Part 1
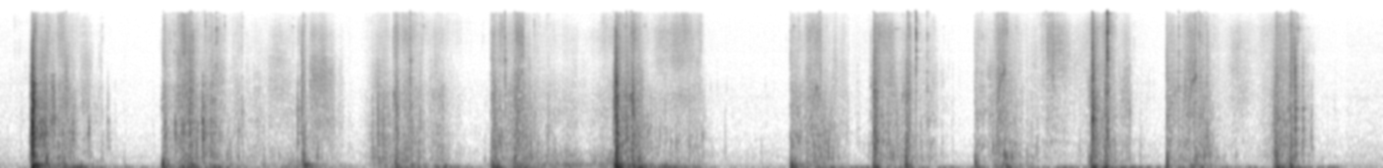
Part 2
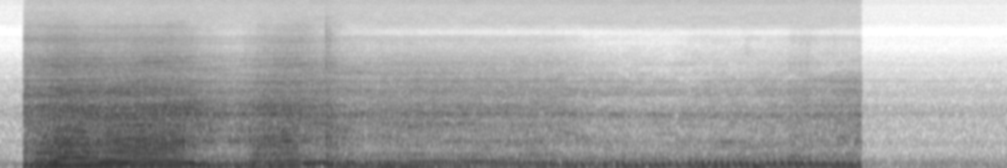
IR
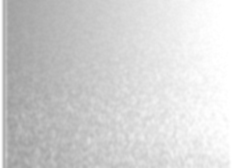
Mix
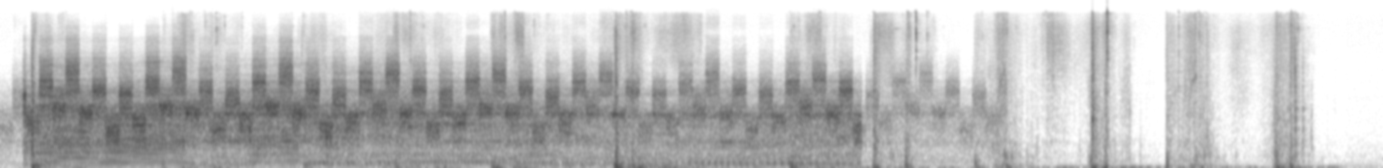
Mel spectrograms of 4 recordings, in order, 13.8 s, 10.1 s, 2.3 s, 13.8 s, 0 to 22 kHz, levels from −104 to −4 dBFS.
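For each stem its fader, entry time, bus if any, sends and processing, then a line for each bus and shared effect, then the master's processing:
-10.5 dB, 0.00 s, no send, none
+0.5 dB, 0.00 s, no send, high-pass 510 Hz 6 dB/octave; tilt EQ +2.5 dB/octave; step-sequenced low-pass 7.5 Hz 930–3600 Hz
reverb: none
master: treble shelf 5.9 kHz +11.5 dB; compression 5:1, threshold -32 dBFS, peak gain reduction 12.5 dB

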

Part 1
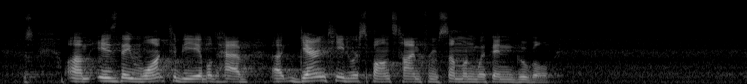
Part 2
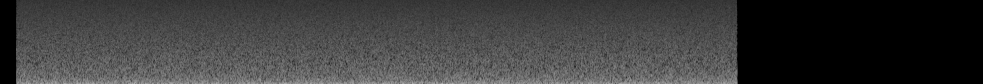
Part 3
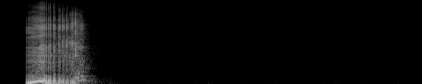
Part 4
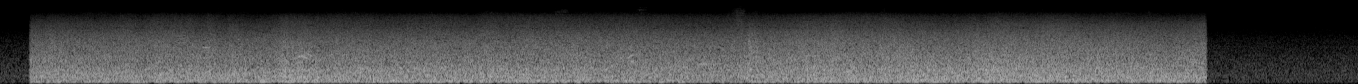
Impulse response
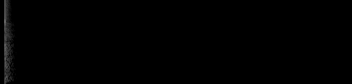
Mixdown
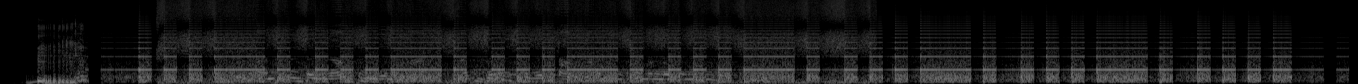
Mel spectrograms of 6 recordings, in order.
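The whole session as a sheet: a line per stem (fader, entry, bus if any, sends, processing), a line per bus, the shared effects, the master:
+2.5 dB, 1.85 s, bus A, no send, sample-and-hold 24×; static phaser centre 520 Hz, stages 8
0.0 dB, 1.40 s, bus A, no send, amplifier tone stack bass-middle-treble 5-5-5
-1.0 dB, 0.00 s, bus B, no send, compression 2.5:1, threshold -37 dBFS, peak gain reduction 13.5 dB; tilt EQ -1.5 dB/octave
-7.0 dB, 0.85 s, bus B, no send, sorted samples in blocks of 64 samples; peaking EQ 330 Hz +8 dB 1.9 oct
bus A: 0.0 dB, touch-sensitive phaser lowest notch 450 Hz, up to 1.5 kHz, full sweep at -32 dBFS; peak limiter -28.5 dBFS, peak gain reduction 12.5 dB
bus B: 0.0 dB, trance gate ".x.xxxx.x..x.x" 119 bpm -24 dB; peak limiter -24 dBFS, peak gain reduction 10 dB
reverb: none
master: high-pass 55 Hz; compression 4:1, threshold -39 dBFS, peak gain reduction 10 dB

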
